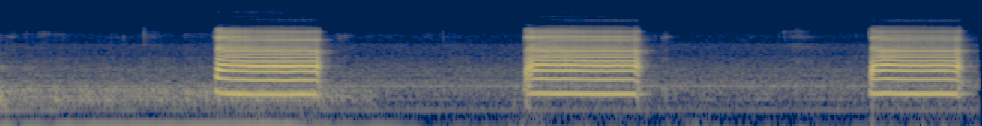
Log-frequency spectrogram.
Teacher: ता जुबान की नोक ऊपर के दांतों के किनारे पर लगने से अदा होगा और यह भी दो हरफी हरूफ है।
